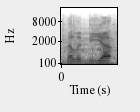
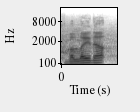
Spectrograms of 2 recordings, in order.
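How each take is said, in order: First: The name is said as Melania. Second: The name is said as Milena. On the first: The speaker calls it right. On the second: The speaker calls it wrong.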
